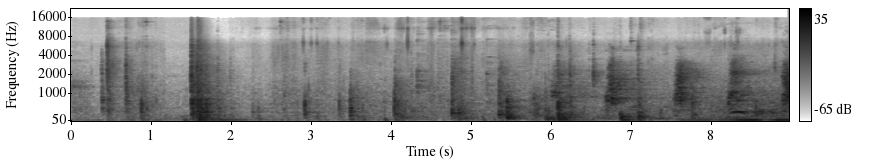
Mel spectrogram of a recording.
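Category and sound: animal, dog barking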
